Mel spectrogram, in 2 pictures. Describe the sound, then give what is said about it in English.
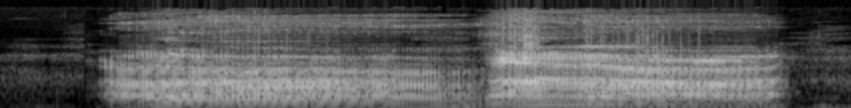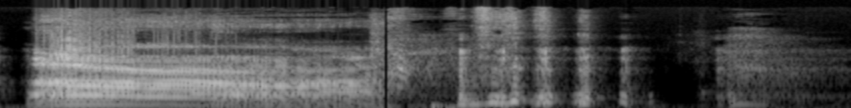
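A voice imitates Swamp Thing crying out in pain and sadness after ripping off his skin to reveal plant matter: two long, loud, strained groaning howls, followed by a burst of choppy, gasping grunts that trail off. “And then he cries out in pain and sadness.”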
